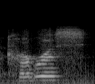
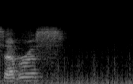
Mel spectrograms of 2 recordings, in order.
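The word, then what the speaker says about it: Cerberus: that is the I prefer to cut the Kerberos Khepera Severus Severus it's been pronounced a number of different ways over the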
